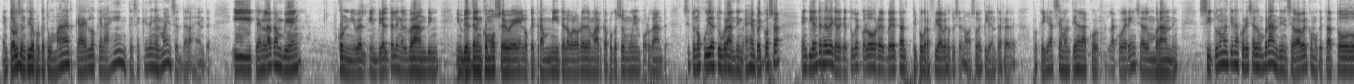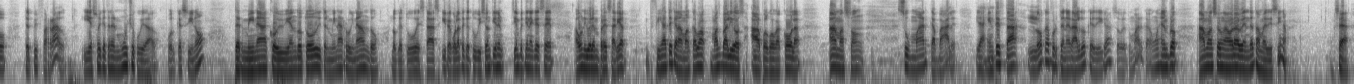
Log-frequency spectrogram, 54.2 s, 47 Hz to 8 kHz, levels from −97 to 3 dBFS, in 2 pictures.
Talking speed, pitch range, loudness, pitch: 195 wpm, 110-140 Hz, -17 LUFS, 120 Hz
